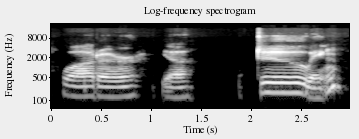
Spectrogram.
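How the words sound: The stress falls on the word doing. "the main stress is on do"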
